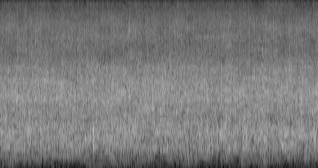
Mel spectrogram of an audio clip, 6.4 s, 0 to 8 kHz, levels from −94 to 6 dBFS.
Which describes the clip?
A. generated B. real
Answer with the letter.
A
